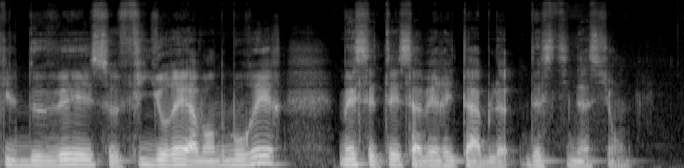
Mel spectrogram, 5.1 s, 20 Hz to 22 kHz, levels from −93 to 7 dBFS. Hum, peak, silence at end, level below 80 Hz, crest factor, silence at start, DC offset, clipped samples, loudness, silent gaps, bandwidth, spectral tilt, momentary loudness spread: none; -2 dBFS; 0.4 s; -50 dBFS; 16 dB; 0 s; under 0.1%; under 0.1%; -19 LUFS; none; 17.5 kHz; -6.5 dB/octave; 11 LU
